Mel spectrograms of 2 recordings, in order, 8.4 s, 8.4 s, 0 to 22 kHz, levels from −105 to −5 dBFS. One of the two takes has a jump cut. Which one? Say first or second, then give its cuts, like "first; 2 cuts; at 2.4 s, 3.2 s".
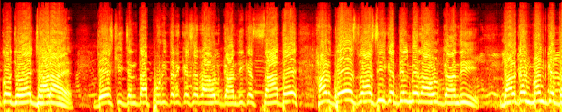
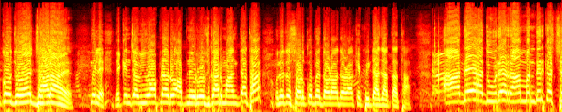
second; 2 cuts; at 1.4 s, 6.4 s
